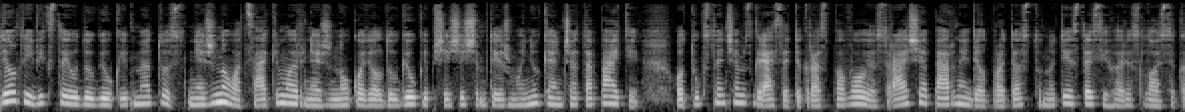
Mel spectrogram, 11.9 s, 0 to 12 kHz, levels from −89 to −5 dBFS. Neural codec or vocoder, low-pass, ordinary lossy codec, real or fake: none; 10.8 kHz; MP3, 48 kbps; real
